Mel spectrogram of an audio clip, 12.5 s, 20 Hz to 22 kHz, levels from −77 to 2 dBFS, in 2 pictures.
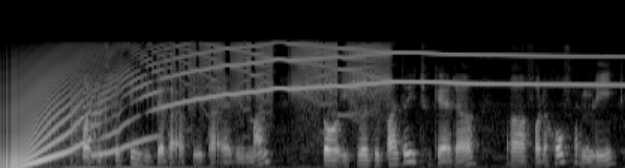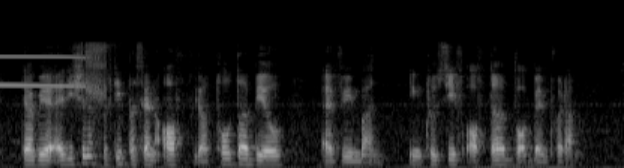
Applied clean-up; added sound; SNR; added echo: none; Screech; -1 dB; none.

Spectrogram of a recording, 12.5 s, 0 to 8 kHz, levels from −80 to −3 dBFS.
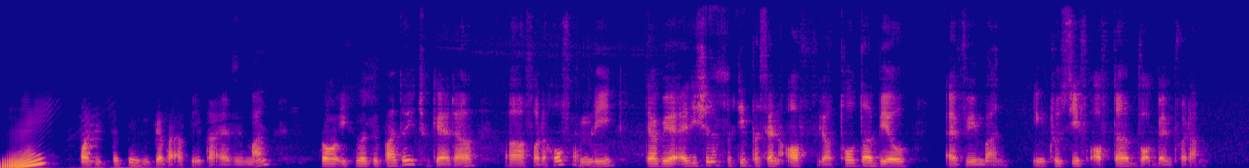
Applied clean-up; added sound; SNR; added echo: neural mask model Resemble Enhance denoiser.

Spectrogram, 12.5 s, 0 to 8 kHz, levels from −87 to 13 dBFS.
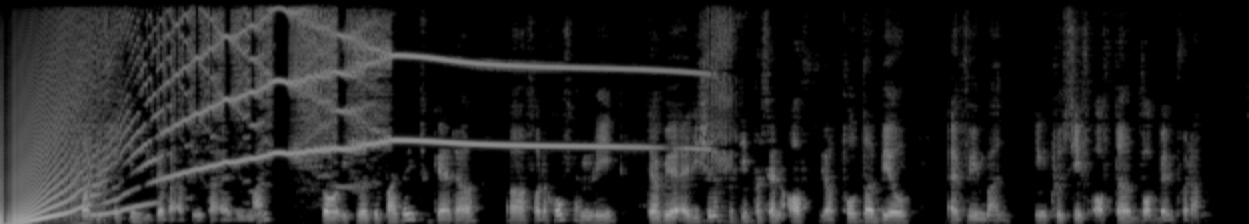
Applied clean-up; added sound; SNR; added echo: classical method Wiener filter.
